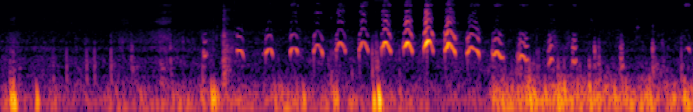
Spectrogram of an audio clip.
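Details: Puppy crying: a run of high, arched, tonal whines that starts faint, builds to a loud burst of rapid cries about three per second, then fades into softer whimpers, with low thumping handling noise underneath.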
